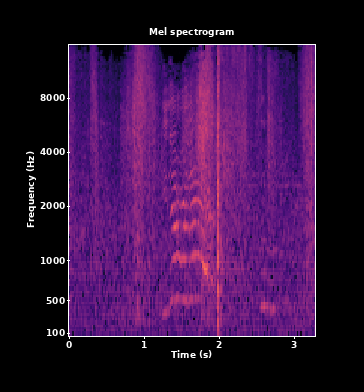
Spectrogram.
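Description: A young girl calls out.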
